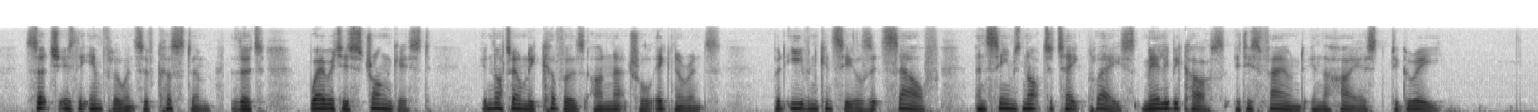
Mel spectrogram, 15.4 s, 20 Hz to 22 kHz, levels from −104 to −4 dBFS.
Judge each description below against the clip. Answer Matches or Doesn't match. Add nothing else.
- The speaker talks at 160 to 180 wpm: Doesn't match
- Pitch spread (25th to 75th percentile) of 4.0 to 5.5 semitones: Matches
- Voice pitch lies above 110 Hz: Matches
